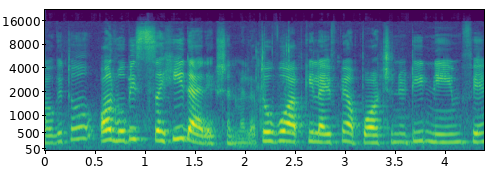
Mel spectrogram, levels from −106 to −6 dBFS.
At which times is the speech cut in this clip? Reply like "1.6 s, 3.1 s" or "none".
2.0 s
